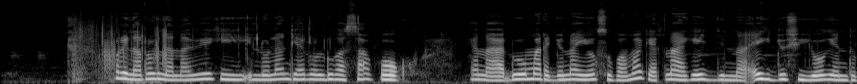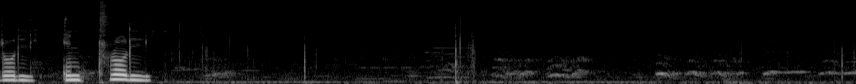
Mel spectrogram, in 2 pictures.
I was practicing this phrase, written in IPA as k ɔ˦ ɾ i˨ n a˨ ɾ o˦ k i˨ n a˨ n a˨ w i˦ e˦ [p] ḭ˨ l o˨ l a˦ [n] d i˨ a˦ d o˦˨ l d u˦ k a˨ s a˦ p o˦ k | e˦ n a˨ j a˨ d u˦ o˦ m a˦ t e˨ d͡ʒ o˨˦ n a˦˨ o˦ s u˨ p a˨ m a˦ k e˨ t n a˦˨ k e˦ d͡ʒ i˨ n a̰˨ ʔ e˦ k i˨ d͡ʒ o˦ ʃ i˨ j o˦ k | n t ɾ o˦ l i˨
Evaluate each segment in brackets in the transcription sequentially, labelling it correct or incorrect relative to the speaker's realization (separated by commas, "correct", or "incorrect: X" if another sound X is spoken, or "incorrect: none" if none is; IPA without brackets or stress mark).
incorrect: k, correct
